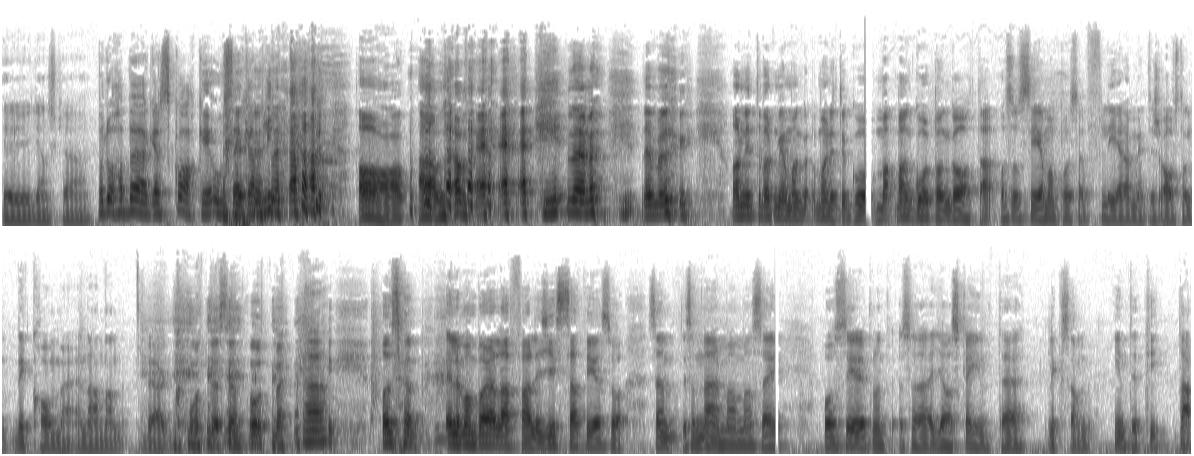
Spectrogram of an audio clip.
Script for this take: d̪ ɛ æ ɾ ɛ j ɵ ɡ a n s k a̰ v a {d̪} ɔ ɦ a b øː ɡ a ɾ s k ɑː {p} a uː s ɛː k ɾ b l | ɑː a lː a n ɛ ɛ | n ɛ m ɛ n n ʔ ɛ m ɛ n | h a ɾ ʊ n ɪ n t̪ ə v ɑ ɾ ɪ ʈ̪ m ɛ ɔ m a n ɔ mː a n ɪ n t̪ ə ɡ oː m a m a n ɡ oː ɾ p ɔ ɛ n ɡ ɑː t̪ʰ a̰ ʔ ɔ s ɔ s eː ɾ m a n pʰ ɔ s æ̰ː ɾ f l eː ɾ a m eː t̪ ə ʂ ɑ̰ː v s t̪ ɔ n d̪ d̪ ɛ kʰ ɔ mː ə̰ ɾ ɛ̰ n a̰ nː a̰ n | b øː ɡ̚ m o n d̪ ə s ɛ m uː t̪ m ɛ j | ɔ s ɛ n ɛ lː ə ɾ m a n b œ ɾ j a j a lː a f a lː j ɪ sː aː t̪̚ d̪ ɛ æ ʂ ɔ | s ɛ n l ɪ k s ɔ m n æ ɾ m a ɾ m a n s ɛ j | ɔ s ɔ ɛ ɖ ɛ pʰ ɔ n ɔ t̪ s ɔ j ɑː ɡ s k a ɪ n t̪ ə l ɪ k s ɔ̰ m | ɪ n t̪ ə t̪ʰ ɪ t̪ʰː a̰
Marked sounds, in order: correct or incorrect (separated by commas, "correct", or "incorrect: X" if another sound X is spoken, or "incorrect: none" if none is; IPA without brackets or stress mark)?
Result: correct, incorrect: k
